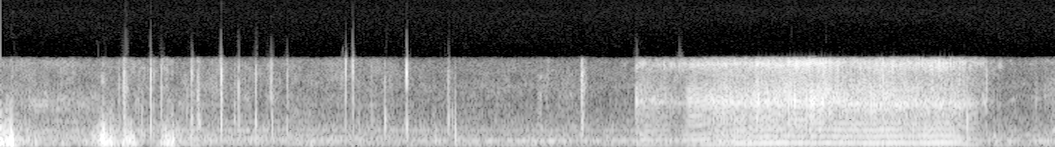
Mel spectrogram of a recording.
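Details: A person's snoring, described as annoying: scattered clicks and shuffling noises, then one long, buzzing snore on a breath; snoring.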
